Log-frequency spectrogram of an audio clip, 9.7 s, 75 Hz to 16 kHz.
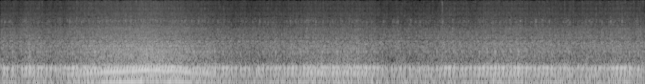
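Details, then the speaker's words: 1983 Chevrolet squarebody 6.2 IDI diesel, first run in years after bleeding air, original injection pump: low clatter surging and sagging unevenly, a little smoky, dies when throttle released, good oil pressure; rough running. "she's a runner it's exciting and we did not have to put a pump in yet so as soon as I let off the throttle it obviously died but had good oil pressure"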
